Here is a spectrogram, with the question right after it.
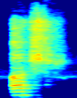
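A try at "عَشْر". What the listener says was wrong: Just have the ra come through a little bit more. Ashr.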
